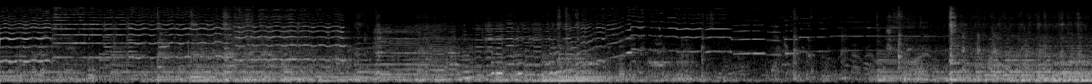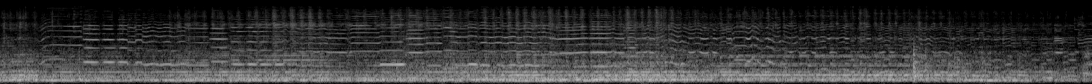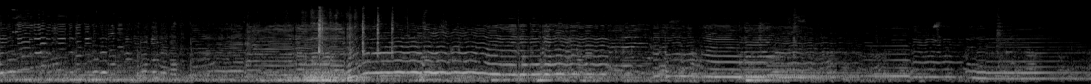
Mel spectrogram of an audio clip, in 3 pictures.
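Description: Gypsy-jazz (manouche) acoustic ensemble playing: a violin carries a melody with vibrato over several acoustic guitars strumming the rhythm.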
